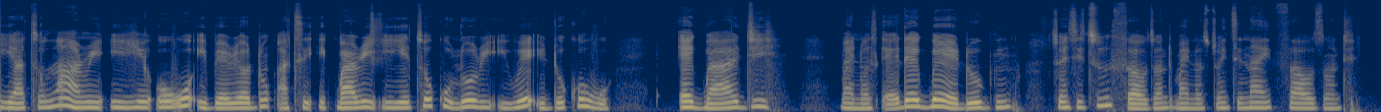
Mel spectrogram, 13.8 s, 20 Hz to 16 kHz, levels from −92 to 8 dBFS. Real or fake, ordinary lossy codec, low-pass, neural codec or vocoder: real; none; 14.4 kHz; none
